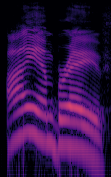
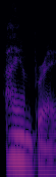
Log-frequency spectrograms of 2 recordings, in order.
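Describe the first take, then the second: First: Loud, high, very slow "I am brave"; dad's slow affirmation. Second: Daughter repeating. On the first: Shown as a demonstration. Father leading bedtime affirmations, slow and loud. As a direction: spell it out slowly for her to copy. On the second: Retold or imitated. Daughter repeating after dad at bedtime, quiet. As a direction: say it back softly like a small child. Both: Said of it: "she repeats after me".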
